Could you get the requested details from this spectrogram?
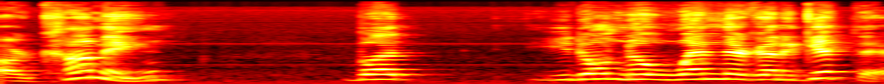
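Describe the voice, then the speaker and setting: There is audible room echo around a man's voice. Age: 70s. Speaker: economist and real estate professor. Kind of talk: interview. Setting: podcast.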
